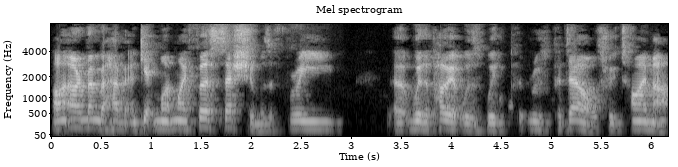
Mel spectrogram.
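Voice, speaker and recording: Talking fairly quickly, a man with a British accent has a fairly high pitch. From England, Punjabi immigrant family. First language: Punjabi. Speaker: poet. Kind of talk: interview on video call. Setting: online video call. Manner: halting, many fillers.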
